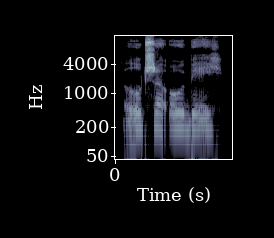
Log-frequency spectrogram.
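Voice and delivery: slow faint rasp through blood; barely audible, choking on blood; bloody mouth. Acted. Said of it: "еле слышно хрипит Дерек".

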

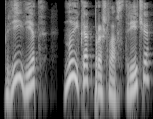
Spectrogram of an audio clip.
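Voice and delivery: beaming cheerful. A narrator's reading. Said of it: "Сияя, как начищенный пятак".

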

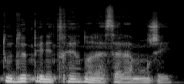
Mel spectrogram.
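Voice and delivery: usual speaking voice

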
